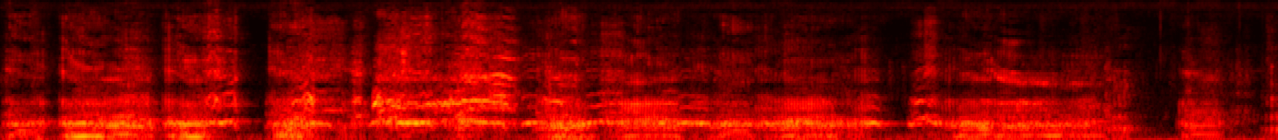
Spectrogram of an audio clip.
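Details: Yorkshire and Hampshire pigs kept on a farm in Bongaigaon, Assam, producing a steady stream of rough, resonant grunting and moaning, with brief pauses around the second and seventh seconds.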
